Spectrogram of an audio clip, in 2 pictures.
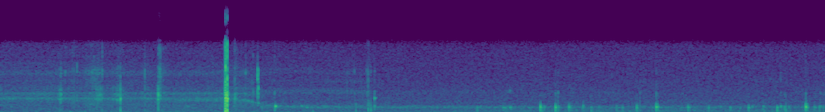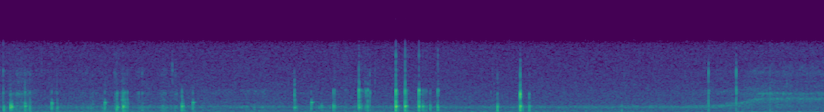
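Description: Stream water heard muffled from inside a cheap action camera's waterproof case while it is held underwater: a steady dull tone that drops in pitch as the case goes under, about two and a half seconds in, and rises again near the end. Scattered clicks and knocks run throughout, the loudest a sharp knock just after two seconds in.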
